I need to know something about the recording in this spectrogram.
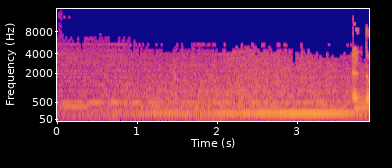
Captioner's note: solemn music playing; plane engine whirring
